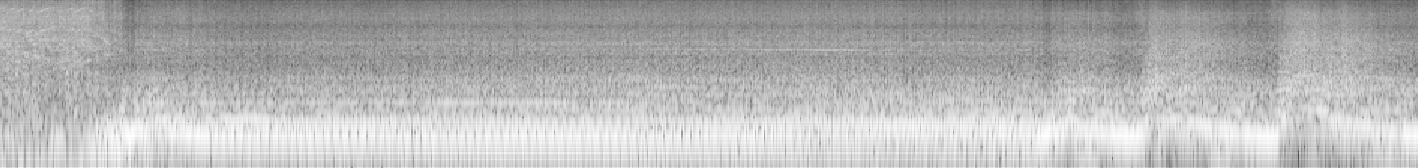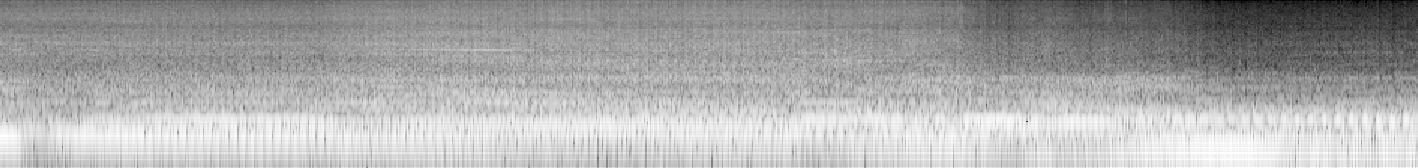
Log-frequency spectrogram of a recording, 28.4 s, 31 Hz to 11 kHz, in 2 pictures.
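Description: A 1994 Camaro Z28's LT1 5.7-litre (350 ci) V8, with about 150,000 miles on it, idling steadily. It is revved briefly twice about halfway through, then settles back to idle. Near the end it is heard more muffled, from inside the car.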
